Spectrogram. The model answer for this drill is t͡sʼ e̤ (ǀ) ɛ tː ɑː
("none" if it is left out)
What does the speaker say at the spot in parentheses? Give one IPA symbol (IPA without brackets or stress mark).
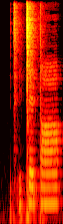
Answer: ǀ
